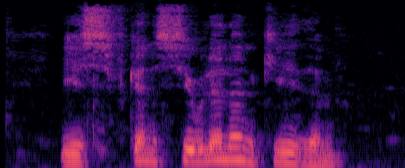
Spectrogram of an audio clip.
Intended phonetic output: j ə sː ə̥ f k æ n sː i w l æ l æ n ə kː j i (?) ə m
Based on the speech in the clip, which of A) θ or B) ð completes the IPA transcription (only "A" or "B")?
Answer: B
